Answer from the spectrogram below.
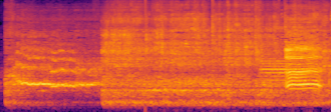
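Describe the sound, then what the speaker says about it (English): Tires screech loudly in a staged car accident, a sustained squeal followed by a burst of broad, rough noise and a second sharp screech near the end. "I just got in a car accident."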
